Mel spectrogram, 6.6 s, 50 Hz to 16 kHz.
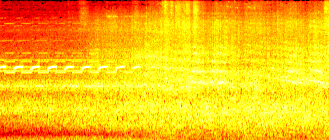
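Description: Level crossing yodel alarm warbling about twice a second, then drowned as a test train hauled by a class 37 diesel locomotive passes at speed, with wheels clattering over the rails.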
